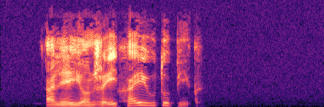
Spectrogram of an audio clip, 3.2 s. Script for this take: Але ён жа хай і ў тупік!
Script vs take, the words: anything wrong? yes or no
no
